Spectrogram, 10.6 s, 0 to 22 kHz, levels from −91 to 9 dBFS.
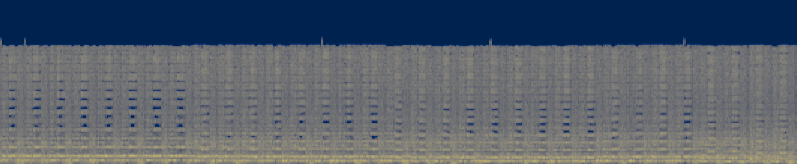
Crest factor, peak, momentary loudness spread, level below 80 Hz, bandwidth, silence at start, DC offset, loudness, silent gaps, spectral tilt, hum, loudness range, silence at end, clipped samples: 14 dB; -6 dBFS; 1 LU; -60 dBFS; 16 kHz; 0 s; under 0.1%; -19 LUFS; none; -1 dB/octave; none; 1 LU; 0 s; under 0.1%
